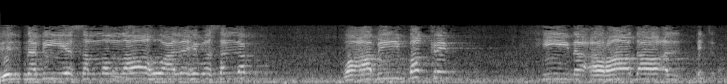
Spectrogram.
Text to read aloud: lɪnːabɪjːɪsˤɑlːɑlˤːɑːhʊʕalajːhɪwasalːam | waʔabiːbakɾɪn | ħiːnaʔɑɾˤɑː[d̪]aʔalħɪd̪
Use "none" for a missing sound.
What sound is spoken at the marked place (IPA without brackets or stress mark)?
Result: d̪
